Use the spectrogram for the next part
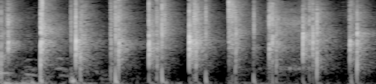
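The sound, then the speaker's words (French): A small audience claps for a couple of seconds after a speaker finishes a talk, the sharp hand claps coming in a fairly steady, sparse rhythm, moderately loud, with no talking over them. “Voilà, c'était fini, vous pouvez m'applaudir.”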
